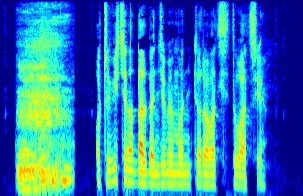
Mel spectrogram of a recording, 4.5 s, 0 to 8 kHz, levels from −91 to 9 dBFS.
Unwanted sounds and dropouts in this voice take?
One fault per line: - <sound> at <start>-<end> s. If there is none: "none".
- throat clearing at 0.2-1.1 s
